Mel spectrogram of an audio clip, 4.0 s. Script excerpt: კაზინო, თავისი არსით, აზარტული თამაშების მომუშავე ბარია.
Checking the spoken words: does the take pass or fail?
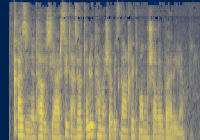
fail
